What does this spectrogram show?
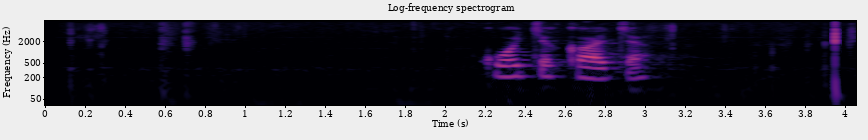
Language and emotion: Russian, neutral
